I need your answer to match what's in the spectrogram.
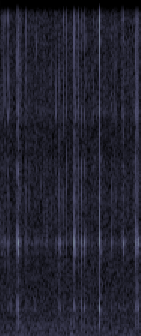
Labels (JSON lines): {"label": "ambient", "recorder": "HydroMoth"}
